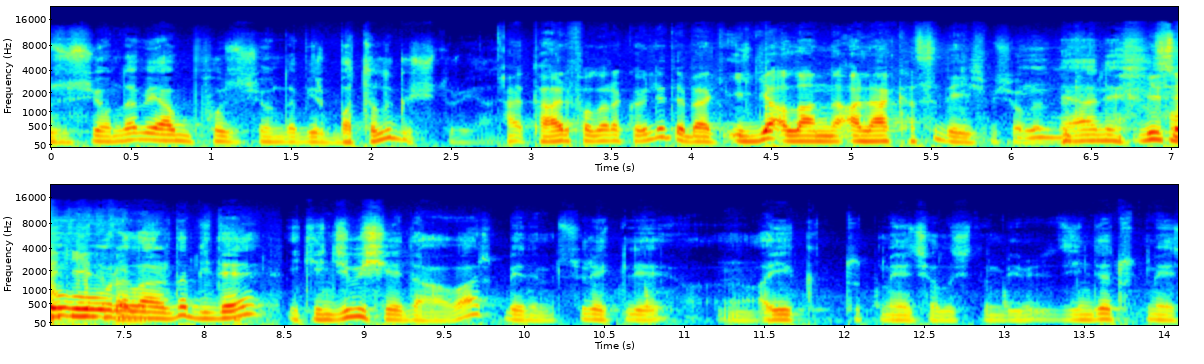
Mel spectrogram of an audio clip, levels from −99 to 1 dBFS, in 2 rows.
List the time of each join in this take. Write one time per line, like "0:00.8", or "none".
0:06.3
0:08.5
